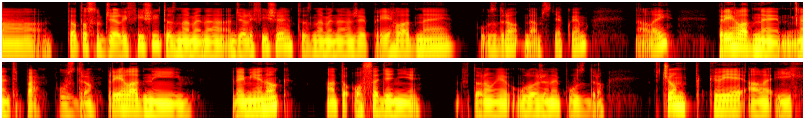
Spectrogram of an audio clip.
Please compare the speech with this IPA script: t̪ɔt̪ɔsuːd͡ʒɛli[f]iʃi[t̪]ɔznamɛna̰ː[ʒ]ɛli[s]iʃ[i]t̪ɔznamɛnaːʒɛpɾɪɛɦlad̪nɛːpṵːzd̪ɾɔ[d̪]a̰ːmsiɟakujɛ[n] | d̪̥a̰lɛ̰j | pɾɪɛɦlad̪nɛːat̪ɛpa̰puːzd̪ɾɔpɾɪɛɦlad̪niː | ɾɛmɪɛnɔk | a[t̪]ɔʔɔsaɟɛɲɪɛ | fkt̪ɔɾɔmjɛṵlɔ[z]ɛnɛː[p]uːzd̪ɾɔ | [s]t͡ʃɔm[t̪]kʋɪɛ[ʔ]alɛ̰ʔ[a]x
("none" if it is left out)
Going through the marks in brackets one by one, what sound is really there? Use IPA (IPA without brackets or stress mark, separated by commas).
f, t̪, d͡ʒ, f, ɛ, d̪, m, t̪, ʒ, p, f, t̪, ʔ, i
